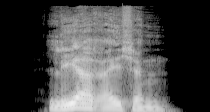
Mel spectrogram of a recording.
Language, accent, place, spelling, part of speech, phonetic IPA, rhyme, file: German, Germany, Berlin, lehrreichen, adjective, [ˈleːɐ̯ˌʁaɪ̯çn̩], -eːɐ̯ʁaɪ̯çn̩, De-lehrreichen.ogg
- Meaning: inflection of lehrreich: 1. strong genitive masculine/neuter singular 2. weak/mixed genitive/dative all-gender singular 3. strong/weak/mixed accusative masculine singular 4. strong dative plural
